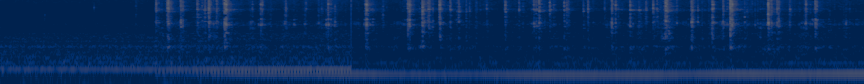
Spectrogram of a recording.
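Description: Wire whisk clicking and scraping rapidly against a glass mixing bowl as a creamy mixture is beaten, the clicks starting about a second in. A steady low hum runs underneath and drops in pitch at about the same moment.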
